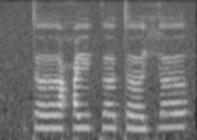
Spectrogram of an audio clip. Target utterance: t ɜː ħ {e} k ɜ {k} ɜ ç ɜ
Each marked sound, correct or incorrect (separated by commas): correct, incorrect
